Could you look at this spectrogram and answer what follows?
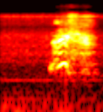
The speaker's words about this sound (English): Bless you.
